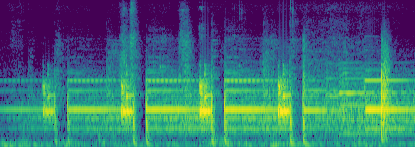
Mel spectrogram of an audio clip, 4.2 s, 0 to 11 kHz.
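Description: Background music starts: held chords that change every half second or so, over a light clicking beat about every 0.8 s.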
